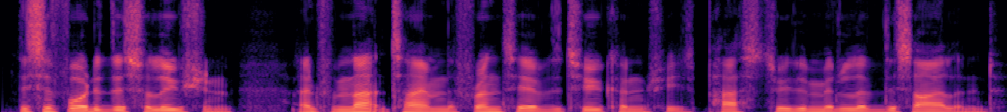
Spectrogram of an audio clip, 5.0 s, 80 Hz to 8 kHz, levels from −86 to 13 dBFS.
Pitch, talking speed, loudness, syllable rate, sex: 135 Hz, 250 wpm, -19 LUFS, 6.6 syllables/s, male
